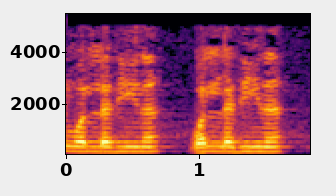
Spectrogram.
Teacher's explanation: فيبدل الذال حتى ما بيطلعش لسانه فيبدل الذال دال. والذال أصلاً رخوة.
